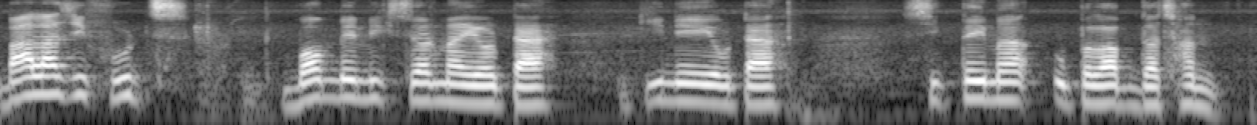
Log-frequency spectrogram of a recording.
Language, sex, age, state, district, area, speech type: Nepali, male, 18-30, West Bengal, Kalimpong, rural, read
